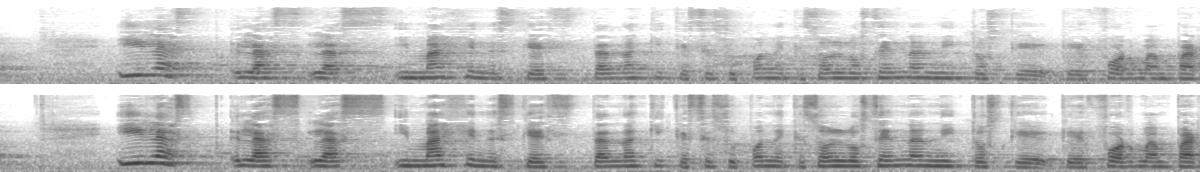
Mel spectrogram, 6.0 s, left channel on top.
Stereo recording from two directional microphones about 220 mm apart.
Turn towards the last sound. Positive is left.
turn(degrees=-55)  # may be behind; listen again after turning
